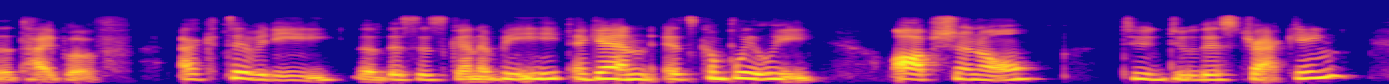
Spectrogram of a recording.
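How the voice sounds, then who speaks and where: This woman's voice sits high in pitch, with a slight Spanish accent. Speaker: music education trainer, former orchestra teacher. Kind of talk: webinar tutorial.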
